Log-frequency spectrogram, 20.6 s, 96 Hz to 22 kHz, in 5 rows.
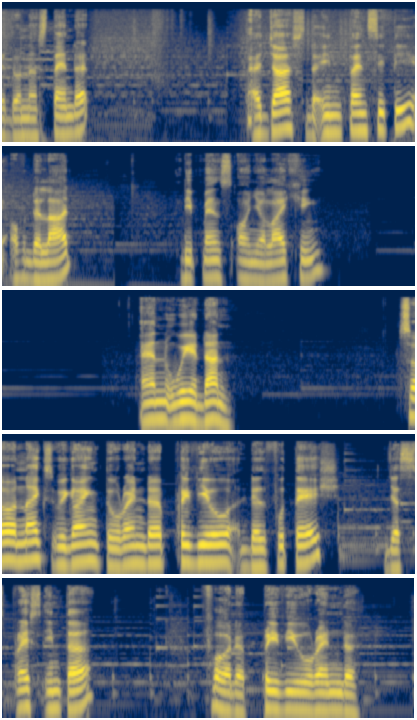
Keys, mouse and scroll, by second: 10.4 click, 12.0 Home, 12.7 Return.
